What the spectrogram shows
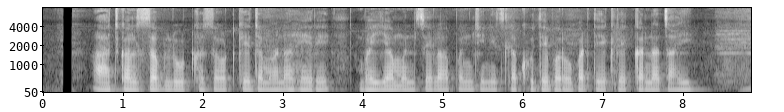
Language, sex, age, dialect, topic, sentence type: Chhattisgarhi, male, 18-24, Central, banking, statement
